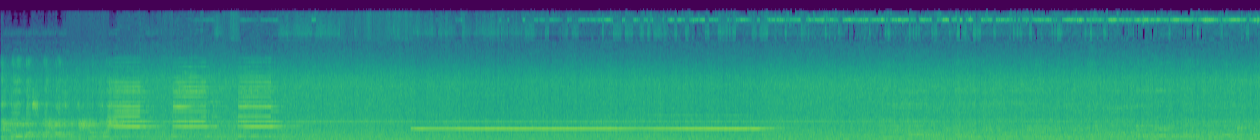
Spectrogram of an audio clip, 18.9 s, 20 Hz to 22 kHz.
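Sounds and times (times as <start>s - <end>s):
train humming: 0.1s - 18.9s
high-pitched beep: 1.7s - 4.6s, 6.2s - 11.7s.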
